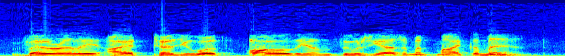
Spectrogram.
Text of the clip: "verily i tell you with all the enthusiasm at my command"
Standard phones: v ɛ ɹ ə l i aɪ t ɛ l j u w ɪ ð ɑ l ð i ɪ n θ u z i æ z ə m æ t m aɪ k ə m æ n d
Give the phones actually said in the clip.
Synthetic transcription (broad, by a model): v ɛ ɹ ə l i aɪ t ɛ l j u w ɪ ð ɑ l ð i ɪ n θ u z i æ z ə m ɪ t m aɪ k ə m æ n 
